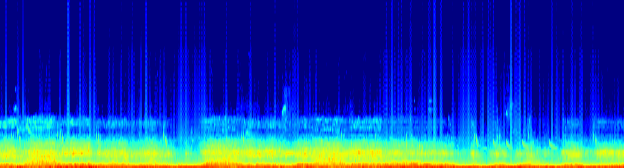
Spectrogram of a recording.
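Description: A group of voices singing together in a choir, a slow melody in long held notes.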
